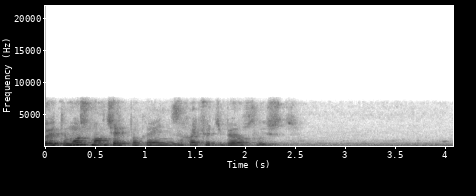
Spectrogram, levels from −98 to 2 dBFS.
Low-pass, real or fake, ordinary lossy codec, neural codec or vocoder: 7.2 kHz; real; Opus, 32 kbps; none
